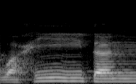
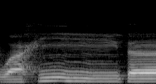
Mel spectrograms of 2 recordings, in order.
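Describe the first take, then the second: First: The word ends with an n sound. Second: The word ends with a lengthened vowel. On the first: The speaker calls it wrong. "jangan dibaca wahidan, salah" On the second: The speaker calls it right. "Tapi dipanjangkan wahida"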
